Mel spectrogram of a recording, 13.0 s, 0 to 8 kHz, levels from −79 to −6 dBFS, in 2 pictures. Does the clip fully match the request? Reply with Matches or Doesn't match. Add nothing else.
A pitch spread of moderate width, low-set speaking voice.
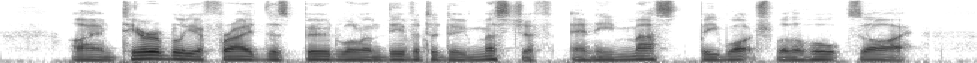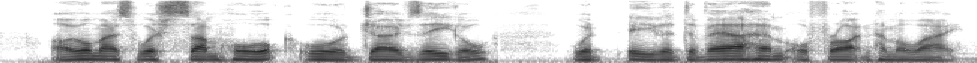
Doesn't match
